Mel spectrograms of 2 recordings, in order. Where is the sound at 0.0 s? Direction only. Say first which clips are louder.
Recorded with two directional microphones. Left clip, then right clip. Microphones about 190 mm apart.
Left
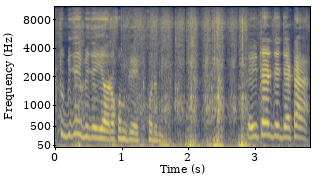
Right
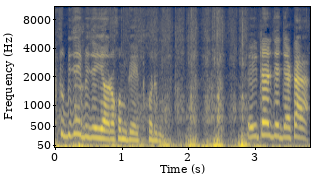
Right 2 dB; 25° left (ahead or behind).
